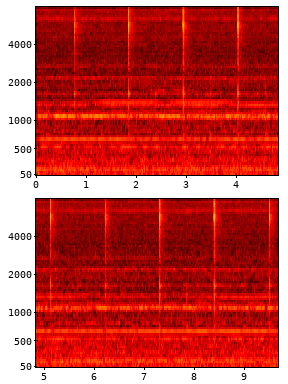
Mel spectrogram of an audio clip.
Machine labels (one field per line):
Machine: valve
